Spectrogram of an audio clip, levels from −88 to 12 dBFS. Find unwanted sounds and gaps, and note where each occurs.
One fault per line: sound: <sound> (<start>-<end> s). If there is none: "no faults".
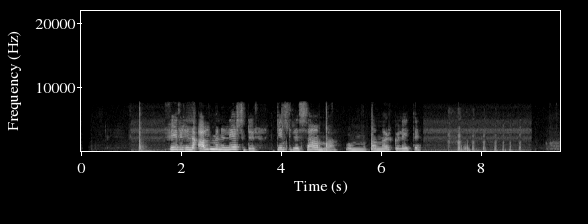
sound: thud (1.1-1.5 s)
sound: laugh (7.3-8.9 s)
